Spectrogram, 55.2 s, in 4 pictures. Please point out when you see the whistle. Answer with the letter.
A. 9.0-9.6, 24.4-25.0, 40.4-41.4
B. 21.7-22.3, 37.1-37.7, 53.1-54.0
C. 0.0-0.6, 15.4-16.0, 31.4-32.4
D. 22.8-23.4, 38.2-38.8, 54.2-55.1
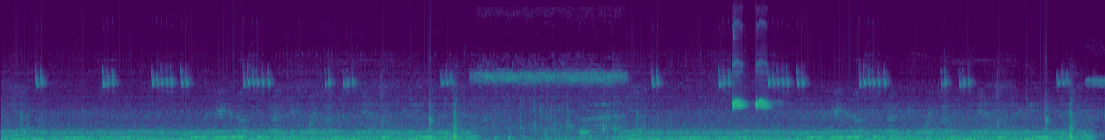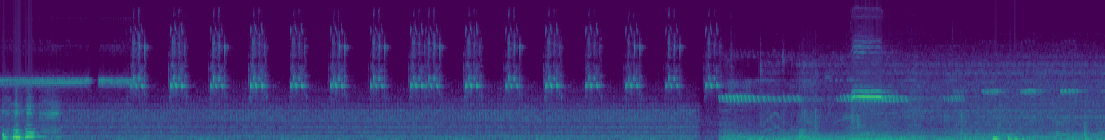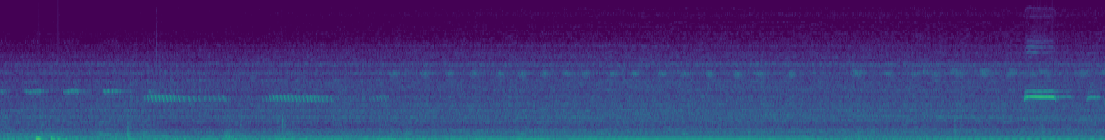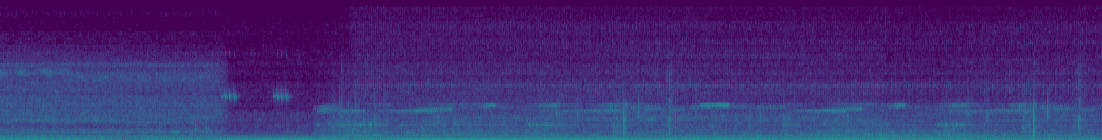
A.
